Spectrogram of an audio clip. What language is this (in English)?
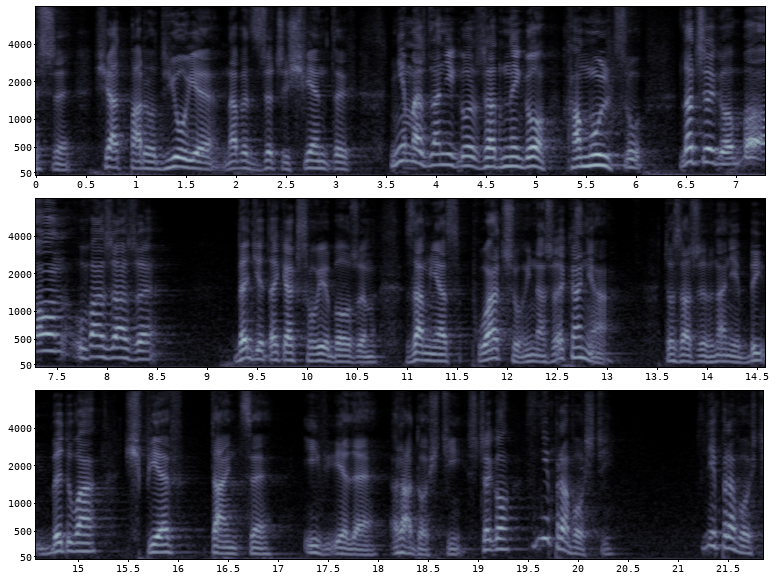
Polish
